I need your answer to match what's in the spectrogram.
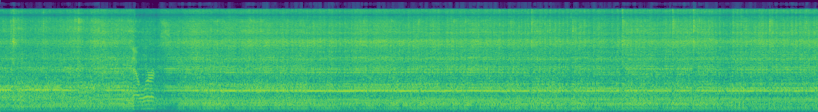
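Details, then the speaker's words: Boreem Tankman scooter, small two-stroke, idling after much repair work: buzzing with a loose metallic rattle and uneven misfiring beat. It sometimes takes minutes to start but runs and drives; cause not yet found. "so as you guys can hear it's kind of like rattling you get it's it's kind of misfiring but uh it does run it does drive too"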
